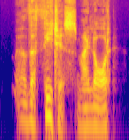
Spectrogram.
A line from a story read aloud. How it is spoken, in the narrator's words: whispered his private secretary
